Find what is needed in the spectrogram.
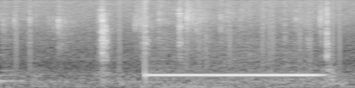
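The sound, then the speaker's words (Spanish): A telephone tone sounds after a caller's line drops on a radio phone-in show: one sustained, steady, mid-pitched beep lasting about a second, preceded by a few faint clicks. “Se cortó por ahí la llamada. Bueno, a ver si nos pueden comunicar de nuevo.”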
